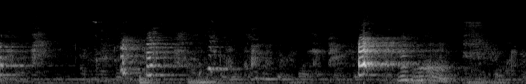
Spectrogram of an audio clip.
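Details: Two playing Siberian Huskies, a 6-month-old puppy and her 6-year-old sister, make harmonic yips, whines and talky barks over a toy while a person speaks.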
